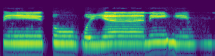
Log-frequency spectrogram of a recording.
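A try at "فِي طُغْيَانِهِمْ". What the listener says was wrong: تھوڑا سا ٹائم لگائیں گے، تھوڑا سا آواز چلا کے آگے جائیں گے غین کی. ہل گیا. ہل رہا ہے نا، تھوڑا ٹائم تو لگائیے اس پر. غین کو پکڑ کے رکھیں، اس کے پن پوائنٹ پہ لگا کے رکھیں. آپ فوراً چھوڑ دیتی ہیں،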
